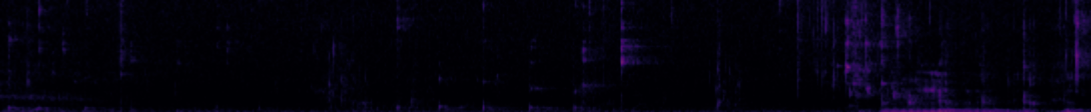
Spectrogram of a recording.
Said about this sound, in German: Ich muss mal gerade einen Schluck trinken. Mein Hals ist sehr rau.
